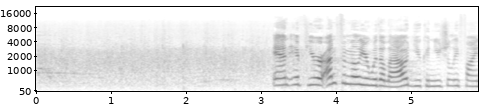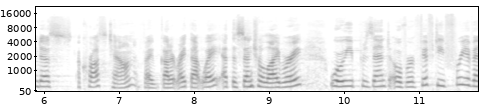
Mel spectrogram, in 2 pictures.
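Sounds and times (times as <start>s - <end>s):
audience applause: 0.0s - 3.2s
speech: 3.2s - 11.7s.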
